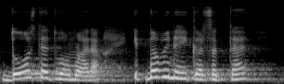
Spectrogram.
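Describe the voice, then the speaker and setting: A woman's voice: on the high side, animated, normal speed, mellow, in a large hall. A woman reading the lines of a touchy young man in an audio novel, challenging and confrontational.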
